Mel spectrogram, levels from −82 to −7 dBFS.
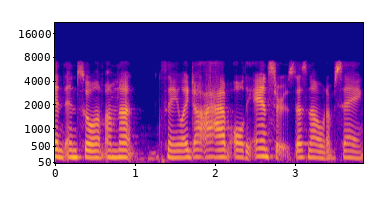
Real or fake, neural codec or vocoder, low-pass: fake; codec, 24 kHz, 0.9 kbps, WavTokenizer, small release; 7.2 kHz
